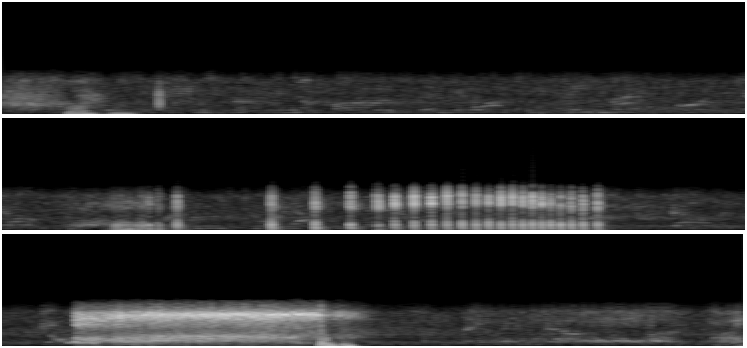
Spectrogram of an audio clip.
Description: My girlfriend recorded me snoring one night. You can't see anything but the audio is great!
